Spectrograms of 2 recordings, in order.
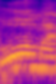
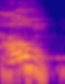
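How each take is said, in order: First: The vowel is a single long 'oh' sound. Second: The vowel glides from 'a' to 'u'. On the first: The speaker calls it wrong. "அது ஓம் அல்ல" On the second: The speaker calls it right. "அவும் அப்படிங்கறத"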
